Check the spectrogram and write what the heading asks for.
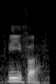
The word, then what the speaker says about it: Belvoir: the crown so overall beaver castle has been used as a royal resident location on several films through the past although written as belvoir it is pronounced as beaver which means beautiful view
